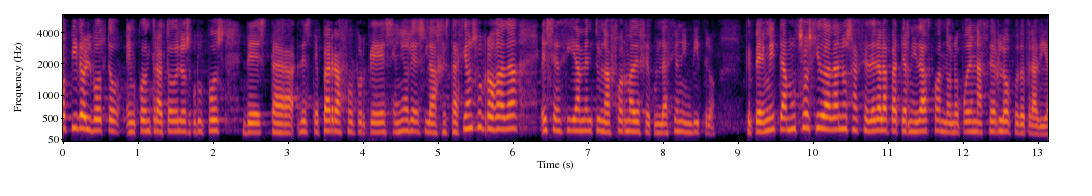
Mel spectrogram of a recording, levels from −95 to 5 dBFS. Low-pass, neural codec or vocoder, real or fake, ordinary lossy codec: 5.4 kHz; codec, 16 kHz, 4 kbps, X-Codec, HuBERT features, trained on balanced general audio; fake; none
